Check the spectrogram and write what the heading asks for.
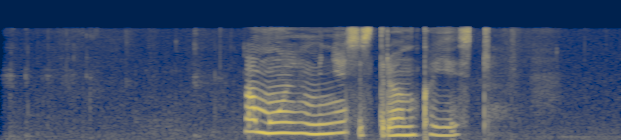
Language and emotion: Russian, sad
